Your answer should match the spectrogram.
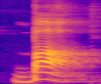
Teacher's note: با ادا ہوتا ہے دونوں ہونٹ کی، دونوں ہونٹ سے با ادا ہوتا ہے، دونوں ہونٹ کی تری سے با ادا ہوتا ہے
